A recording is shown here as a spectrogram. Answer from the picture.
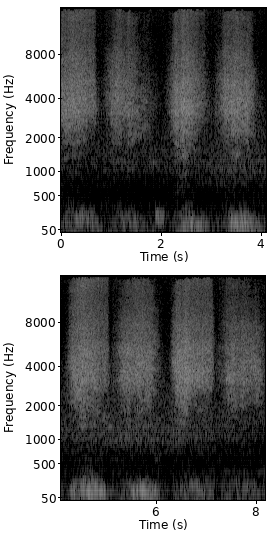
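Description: Paint roller on an extension pole rolling a primer-and-white-paint mix onto a drywall ceiling: a rhythmic swishing, about one stroke a second, back and forth.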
